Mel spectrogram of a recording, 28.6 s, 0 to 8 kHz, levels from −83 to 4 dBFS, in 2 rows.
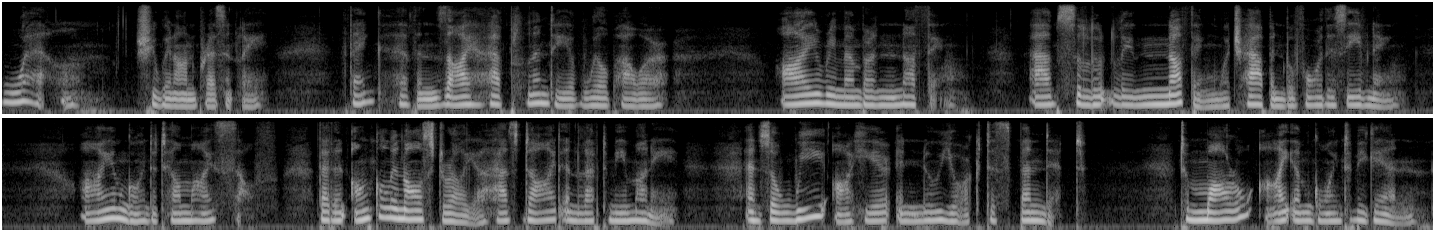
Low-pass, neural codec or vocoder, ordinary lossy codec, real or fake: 7.2 kHz; none; Opus, 64 kbps; real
